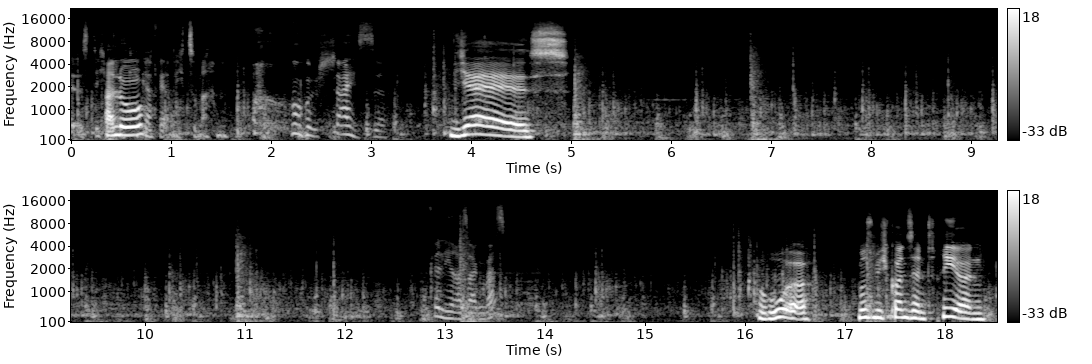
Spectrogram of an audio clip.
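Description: Table football rods knock and the ball clacks against the figures.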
